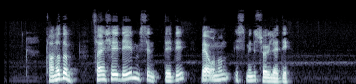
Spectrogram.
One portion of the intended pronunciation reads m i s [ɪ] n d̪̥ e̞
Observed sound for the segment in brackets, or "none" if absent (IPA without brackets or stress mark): i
